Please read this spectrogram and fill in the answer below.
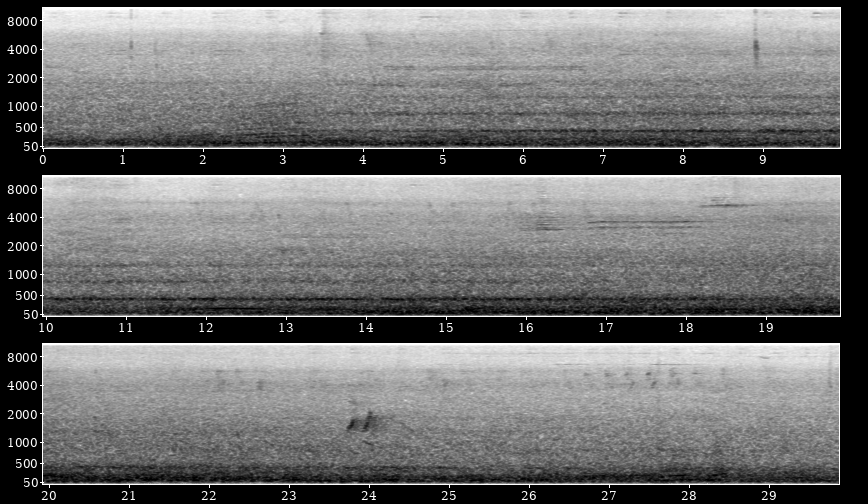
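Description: Busy city street traffic: a continuous wash of engines and tyres from passing cars and buses, with a steady engine hum through most of it.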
